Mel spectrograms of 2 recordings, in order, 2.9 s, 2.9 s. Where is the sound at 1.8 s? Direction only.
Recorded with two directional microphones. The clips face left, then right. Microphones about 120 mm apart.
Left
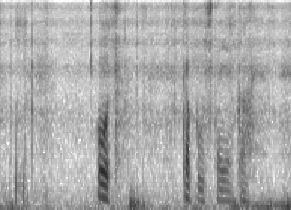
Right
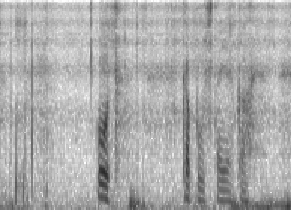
15° left (ahead or behind).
